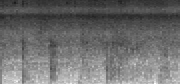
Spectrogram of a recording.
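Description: Spices and curry leaves frying in oil for a tempering, sizzling steadily up close with a few sharp crackles and pops spaced across the sound.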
